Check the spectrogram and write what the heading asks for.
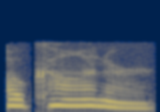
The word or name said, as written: O'Connor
